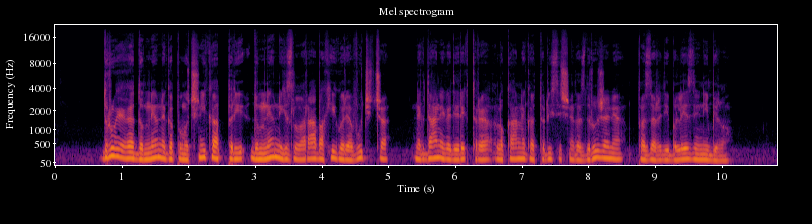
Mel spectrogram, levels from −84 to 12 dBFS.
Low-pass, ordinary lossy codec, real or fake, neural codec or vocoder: 19.8 kHz; none; fake; vocoder, 48 kHz, 128 mel bands, Vocos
